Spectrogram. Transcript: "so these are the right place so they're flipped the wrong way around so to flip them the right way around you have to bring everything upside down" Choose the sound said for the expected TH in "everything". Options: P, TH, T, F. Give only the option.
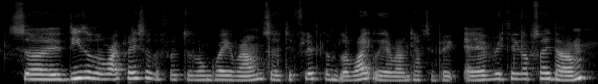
TH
